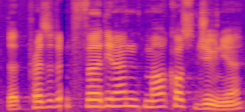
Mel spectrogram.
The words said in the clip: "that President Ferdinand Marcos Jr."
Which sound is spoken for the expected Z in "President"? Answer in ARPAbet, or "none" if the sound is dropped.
Z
